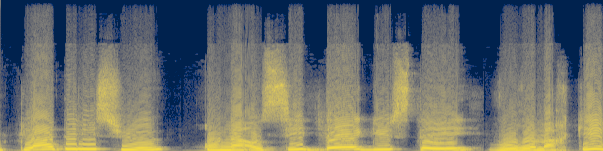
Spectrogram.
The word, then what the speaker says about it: déguster: On a aussi déguster. Vous remarquez, la lettre G est suivie par la voyelle U. Alors, on la prononce comme G.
